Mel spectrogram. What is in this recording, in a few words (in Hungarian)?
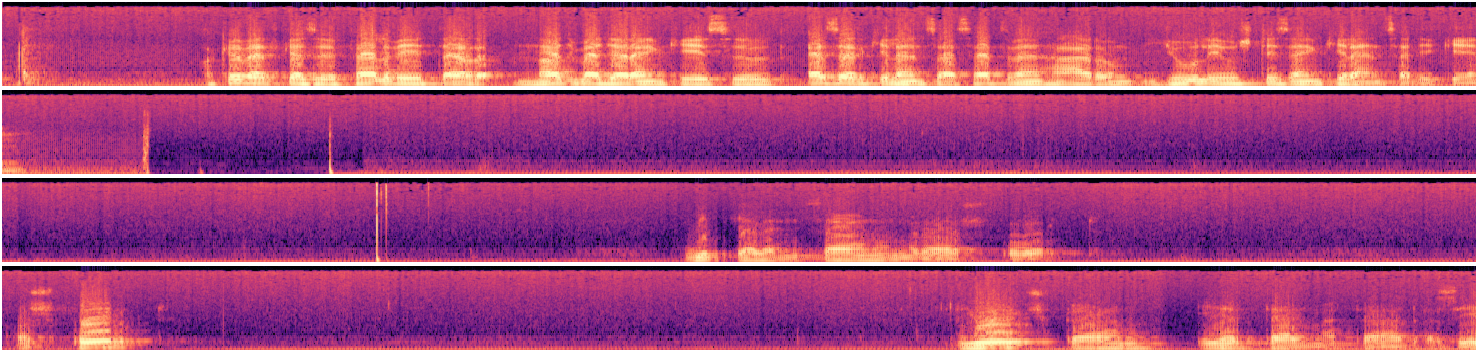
nyelvjaras gyujtesek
